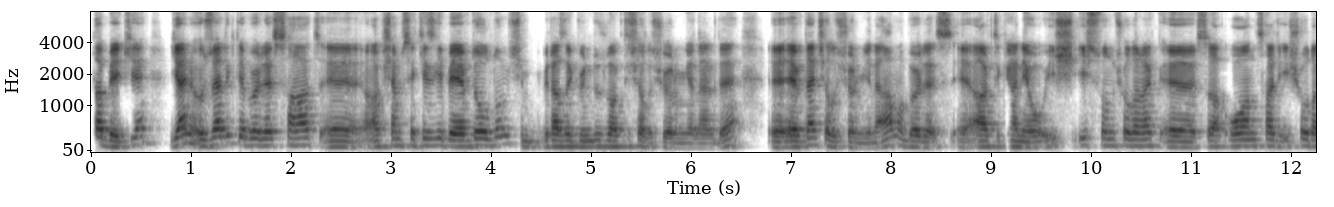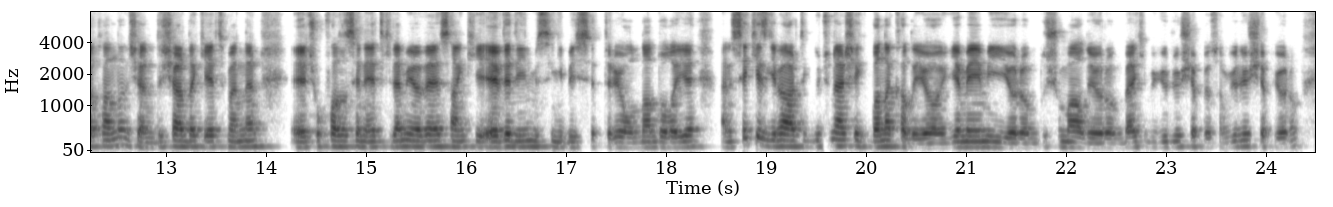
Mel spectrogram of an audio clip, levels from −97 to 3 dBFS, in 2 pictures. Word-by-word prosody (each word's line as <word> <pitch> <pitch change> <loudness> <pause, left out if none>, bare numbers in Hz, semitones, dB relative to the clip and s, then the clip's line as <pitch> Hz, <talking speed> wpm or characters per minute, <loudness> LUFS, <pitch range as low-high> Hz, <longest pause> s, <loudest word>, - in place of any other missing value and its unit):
Tabii 165 -8 +5
ki, 165 +7 -2 0.2
yani, - - +8
özellikle 165 +3 +2
böyle 150 -1 +2
saat, 155 +1 +2
eee, 125 -1 +1
akşam 145 +4 -1
20.00 150 0 0
gibi 150 - +2
evde 130 +2 +7
olduğum 150 +4 -1
için 125 -10 -7
b - - -24
biraz 130 0 +1
da - - +1
gündüz 130 +1 -6
vakti 125 0 -2
çalışıyorum 100 -4 -3
genelde. 100 -1 -3 0.3
Eee, - - +5
evden 125 +6 +7
çalışıyorum 115 -8 -2
yine 105 +2 -3
ama 160 -5 -3
böyle 120 -1 0
s - - +2
artık, 125 0 +1
yani, 120 -2 +3
o 115 - -5
iş - - +4
iş 155 +1 +4
sonuç 145 -1 -1
olarak, 140 0 -1
eee, 115 -1 +4
sa 125 +3 +2
o 135 +1 -2
an 140 0 +1
sadece 140 0 +1
işe - - -5
odaklandığın 135 +3 -4
için - - -2
yani 105 -1 -6
dışarıdaki 125 0 -1
etmenler, 120 +1 -4 0.3
eee, 115 - +3
çok 130 +3 -7
fazla 125 -2 -4
seni 120 -1 0
etkilemiyor 125 +1 -1
ve 125 0 +2
sanki 125 0 -1
evde 130 +2 +5
değilmişsin 120 0 -1
gibi 110 - -9
hissettiriyor 410 - -3
ondan 115 +2 -6
dolayı, 115 +2 -3 0.2
hani, 115 - -11
20.00 160 +4 +2
gibi 130 0 -2
artık 125 0 -3
bütün 130 +2 -8
her 135 0 +4
şey 130 -1 -3
bana 130 +2 0
kalıyor 100 -4 -4
yemeğimi 115 0 +2
yiyorum, 105 -2 -4
duşumu 120 -2 -6
alıyorum, 105 -2 -4
belki 115 +1 -4
bir - - -17
yürüyüş 120 +1 -8
yapıyorsam 430 -1 -11
yürüyüş - - -6
yapıyorum. 420 +2 -8
125 Hz, 190 wpm, -22 LUFS, 115-140 Hz, 0.3 s, yani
